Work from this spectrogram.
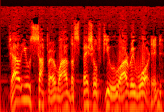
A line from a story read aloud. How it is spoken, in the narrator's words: Director Pravat called out to the crowd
